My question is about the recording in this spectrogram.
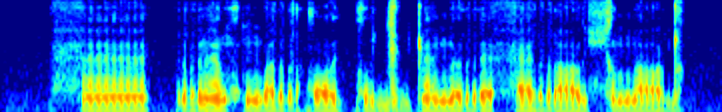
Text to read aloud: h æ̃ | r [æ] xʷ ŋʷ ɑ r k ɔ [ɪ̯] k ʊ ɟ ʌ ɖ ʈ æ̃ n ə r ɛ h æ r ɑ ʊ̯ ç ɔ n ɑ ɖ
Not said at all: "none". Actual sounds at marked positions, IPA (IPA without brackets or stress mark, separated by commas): æ̃, ɪ̯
